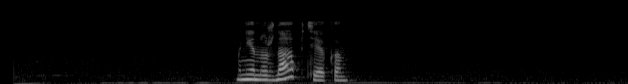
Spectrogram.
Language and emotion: Russian, neutral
